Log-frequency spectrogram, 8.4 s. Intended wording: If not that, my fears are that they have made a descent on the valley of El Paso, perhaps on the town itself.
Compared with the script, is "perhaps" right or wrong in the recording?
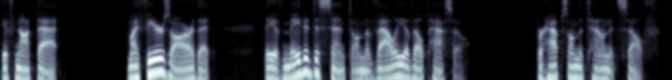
right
